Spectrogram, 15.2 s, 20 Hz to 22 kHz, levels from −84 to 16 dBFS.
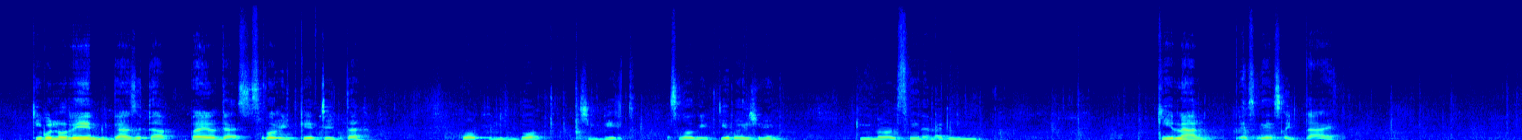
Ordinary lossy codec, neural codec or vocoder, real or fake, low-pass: none; codec, 44.1 kHz, 3.4 kbps, Pupu-Codec; fake; none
